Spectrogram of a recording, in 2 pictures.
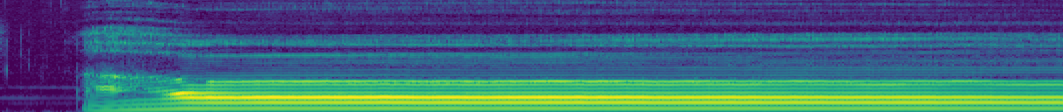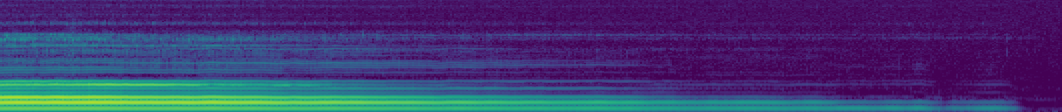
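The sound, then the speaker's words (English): A meditation closes with a chanted Om: a deep, steady, harmonic vocal drone that holds for about twelve seconds before tapering off at the end. “And now let's seal this meditation by chanting Om together. Take a deep breath in.”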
